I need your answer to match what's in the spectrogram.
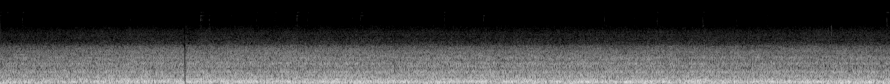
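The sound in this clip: Steady engine and road rumble from a car being driven, a dense, unbroken low roar that holds at an even level throughout with no voices.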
